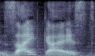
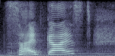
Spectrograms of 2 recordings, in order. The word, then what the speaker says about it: Zeitgeist: some other languages too Americans usually say Zeitgeist in German we pronounce it sist and this consists TI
